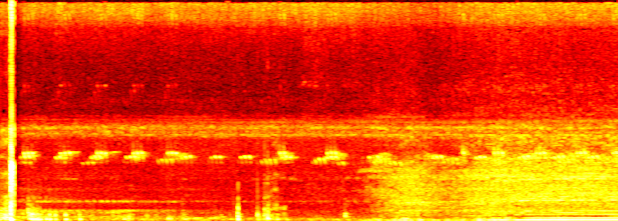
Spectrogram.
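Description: Insect chirping in short high pulses, about four a second, after a sharp click at the start. About four seconds in, a steady low mechanical hum swells in and covers it.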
